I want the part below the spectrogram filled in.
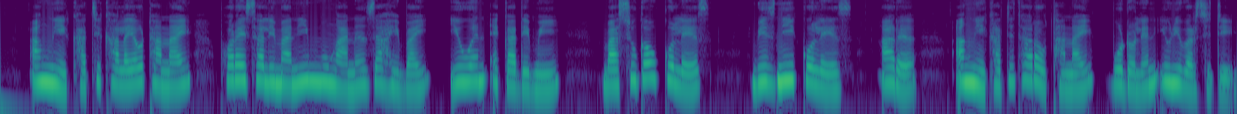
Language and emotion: Bodo, neutral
